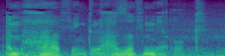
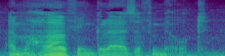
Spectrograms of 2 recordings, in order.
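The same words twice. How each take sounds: Both takes have the same delivery.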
